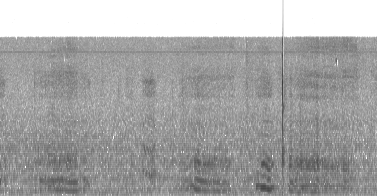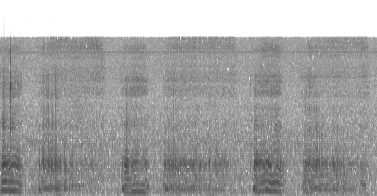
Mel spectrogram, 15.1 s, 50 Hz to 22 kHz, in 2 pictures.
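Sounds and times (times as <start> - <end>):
pet snoring: 0.7 - 1.8, 2.8 - 15.0.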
